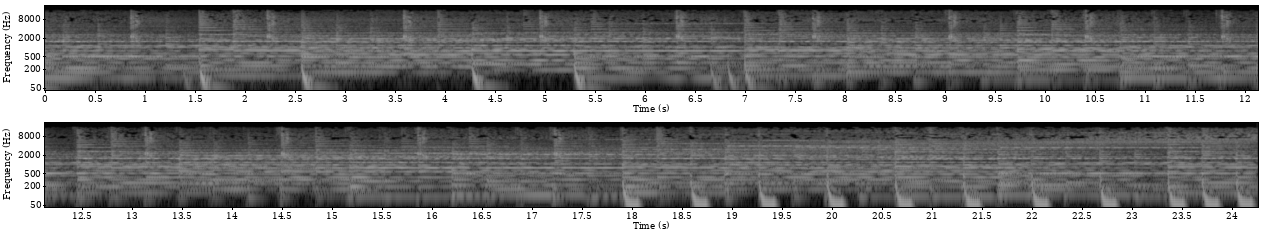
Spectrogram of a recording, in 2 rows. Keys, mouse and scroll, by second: 4.6 ctrl+z, 4.9 alt+scroll up 1, 5.5-6.8 drag, 7.4 space, 7.5-9.6 drag, 10.2 alt+scroll down 1, 12.2 scroll down 1, 12.5 alt+scroll up 1, 13.0 ctrl+s, 13.4-13.9 scroll up 1, 14.3 click, 19.0 ctrl+z, 20.0 ctrl+z, 20.8-24.2 drag.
